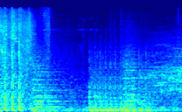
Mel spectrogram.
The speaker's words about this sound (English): That was gunfire.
